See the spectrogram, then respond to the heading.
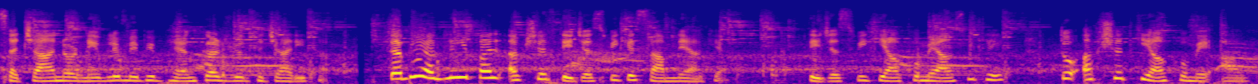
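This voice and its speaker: A woman's voice: on the low side, expressive, normal speed, over music. A woman narrating a scripted fantasy story in a dramatic style.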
